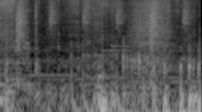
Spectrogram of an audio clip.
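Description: Cardboard box flaps being opened and handled, with rustling and soft thumps in the second half, over background music.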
